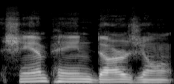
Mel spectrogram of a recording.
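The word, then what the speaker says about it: Champagne d'Argent: champagne darjean rabbits so you have to say that with your nose in the air and say it like you're from um you know the other side of Canada um quebecois yeah yeah um they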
